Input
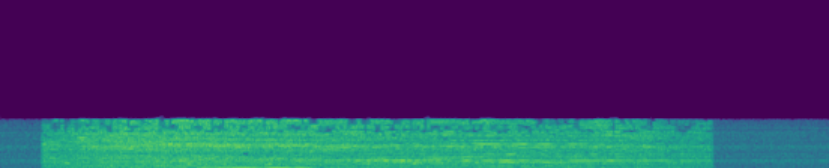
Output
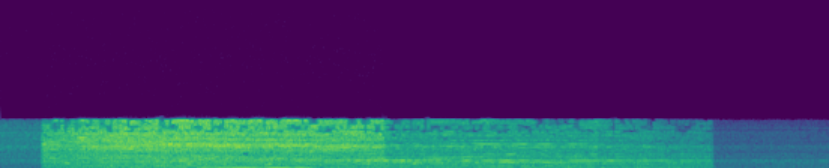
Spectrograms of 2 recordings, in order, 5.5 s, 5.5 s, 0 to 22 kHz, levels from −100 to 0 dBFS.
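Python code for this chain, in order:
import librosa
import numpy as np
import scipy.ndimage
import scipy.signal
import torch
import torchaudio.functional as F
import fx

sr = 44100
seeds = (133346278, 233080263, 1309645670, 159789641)

y = fx.high_shelf(x, sr, hz=2000.0, db=fx.steps((0.0, 8.5), (2.55, -5.5), (3.97, -11.0)))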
